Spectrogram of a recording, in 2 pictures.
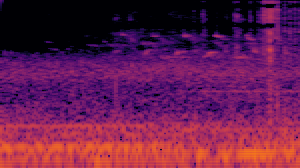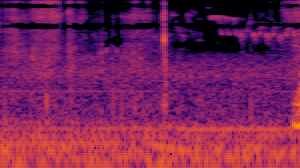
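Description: Outdoor background with a steady low hum and faint bird chirps, and a paperback picture book's page being turned, its paper rustling briefly around the middle.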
